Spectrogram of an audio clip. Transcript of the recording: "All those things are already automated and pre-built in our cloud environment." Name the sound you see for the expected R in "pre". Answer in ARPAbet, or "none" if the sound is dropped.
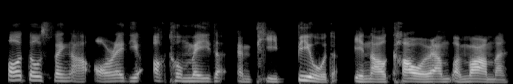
none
